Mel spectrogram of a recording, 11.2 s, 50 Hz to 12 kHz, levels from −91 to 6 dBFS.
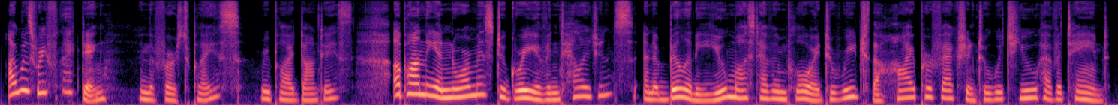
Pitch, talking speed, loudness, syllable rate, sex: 215 Hz, 165 wpm, -18 LUFS, 5.2 syllables/s, female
